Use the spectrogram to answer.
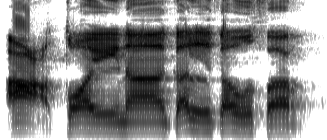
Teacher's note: وقف کی صورت میں را کا جو زبر ہے جزم میں تبدیل ہو جائے گا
